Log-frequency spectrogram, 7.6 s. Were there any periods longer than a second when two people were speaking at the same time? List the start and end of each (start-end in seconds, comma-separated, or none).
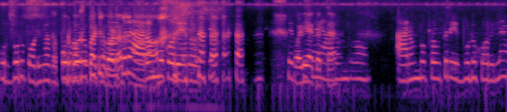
0.9-2.6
